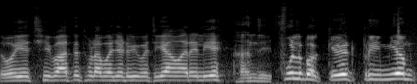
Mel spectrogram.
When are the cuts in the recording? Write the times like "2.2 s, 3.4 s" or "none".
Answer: 2.8 s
